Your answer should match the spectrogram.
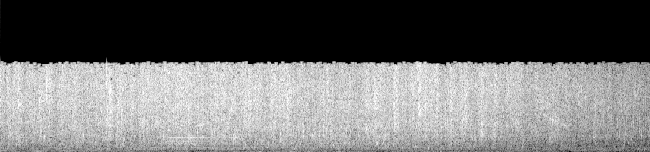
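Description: Shower water pours down in a steady, dense hiss and patter, continuous, easing slightly toward the end. No voices are heard.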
